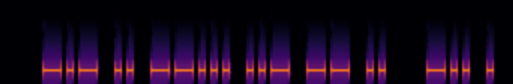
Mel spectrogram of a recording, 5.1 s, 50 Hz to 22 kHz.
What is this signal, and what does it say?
Morse code, heard as a keyed tone, about 20 wpm, 700 Hz. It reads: KI7UMI DE
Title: USA Callsign DE Callsign - 6 Characters - 20wpm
